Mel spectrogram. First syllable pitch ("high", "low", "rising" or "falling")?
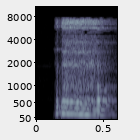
falling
